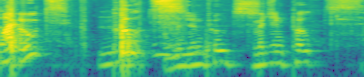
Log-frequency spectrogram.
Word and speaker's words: Poots: It's pronounced What? Poots.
